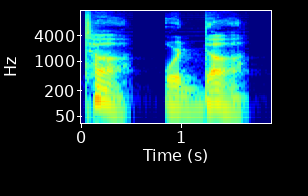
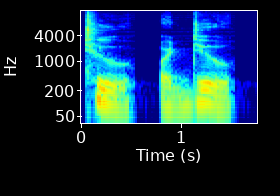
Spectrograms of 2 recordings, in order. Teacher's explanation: when it's unstressed it's usually pronounced with uh instead of U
